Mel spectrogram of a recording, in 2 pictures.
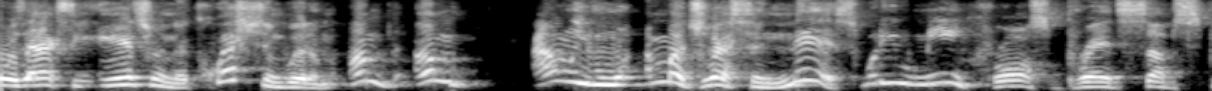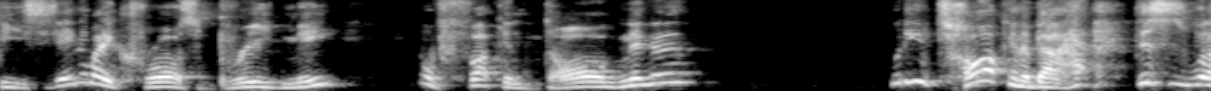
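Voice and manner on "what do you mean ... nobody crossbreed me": usual speaking voice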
